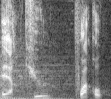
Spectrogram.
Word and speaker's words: Hercule Poirot: Mesdames, Messieurs, I give to you Hercule Poirot. That's how you pronounce it, see?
